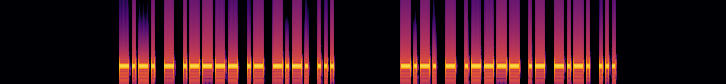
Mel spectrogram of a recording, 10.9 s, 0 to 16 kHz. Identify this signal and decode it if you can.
Morse code, heard as a keyed tone, about 25 wpm, 700 Hz. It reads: CT1ACS CT1ACS
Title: DXCC-100 Call Signs - 6 Characters - Repeated 2x - 25wpm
